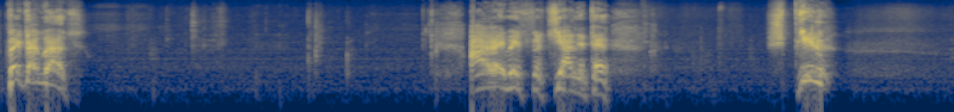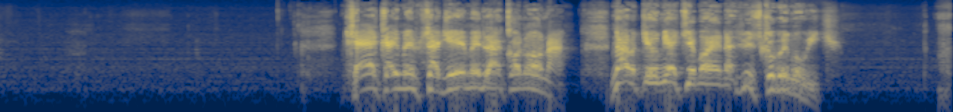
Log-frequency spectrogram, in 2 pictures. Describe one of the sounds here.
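A middle-aged man speaks loudly and emphatically, close up, in bursts with pauses.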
